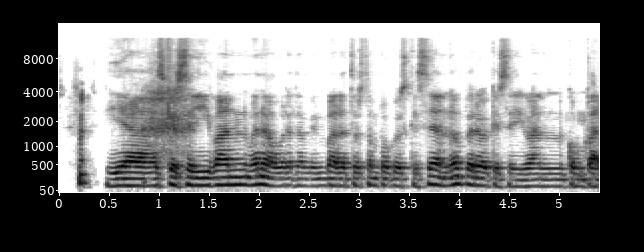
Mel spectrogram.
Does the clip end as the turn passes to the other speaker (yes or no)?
no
